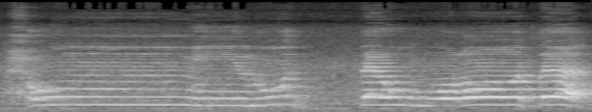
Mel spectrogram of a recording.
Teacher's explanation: Kata hummilut tawrata, huruf ha-nya dibaca tipis, tarqiq, nyaring dan halus, dhammah satu harokat. Kemudian huruf mimnya ditasydidkan dengan gunnah atau dengung · Huruf lamnya dibaca tipis, dhammah, cukup satu harokat saja karena setelahnya langsung disambung ke huruf ta yang tasydid dan fathah satu harokat.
